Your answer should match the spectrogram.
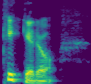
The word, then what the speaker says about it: Cicero: that should be pronounced Kiko, but um anyway, that's very Italian. Yeah, apparently the C is not pronounced like an S at all in in Latin, but and the V is not pronounced like a V either.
